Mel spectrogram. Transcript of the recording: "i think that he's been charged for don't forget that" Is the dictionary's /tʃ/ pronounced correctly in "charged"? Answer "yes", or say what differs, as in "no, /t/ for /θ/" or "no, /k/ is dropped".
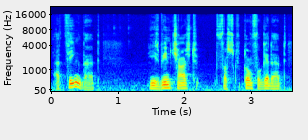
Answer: yes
